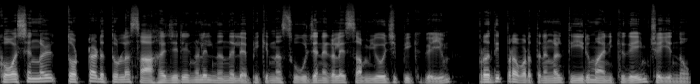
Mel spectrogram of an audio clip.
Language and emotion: Malayalam, neutral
